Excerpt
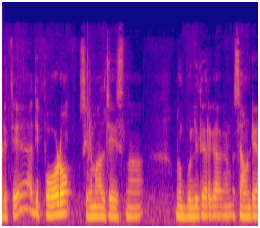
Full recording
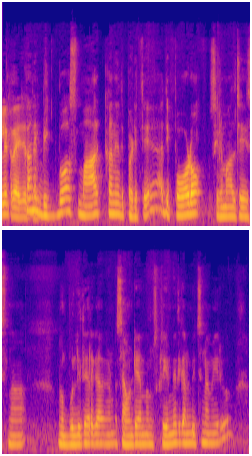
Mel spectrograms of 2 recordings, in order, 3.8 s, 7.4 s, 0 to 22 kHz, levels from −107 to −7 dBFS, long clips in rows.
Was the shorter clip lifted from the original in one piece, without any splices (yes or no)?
yes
